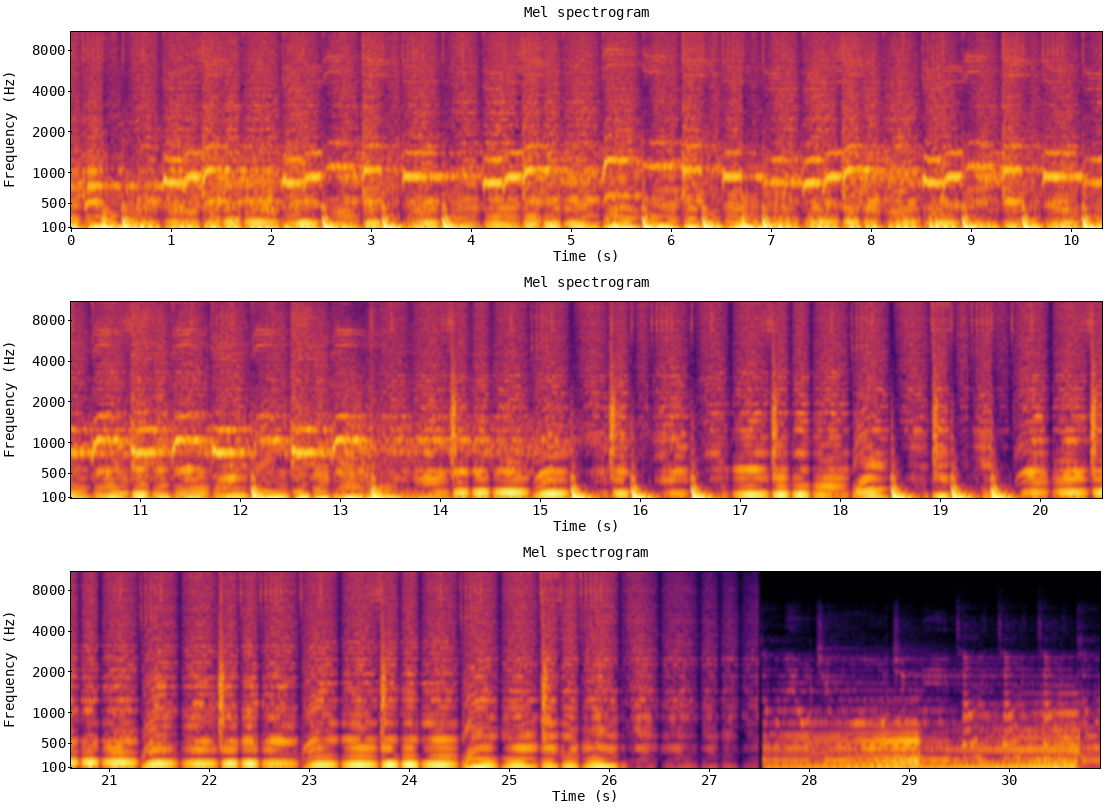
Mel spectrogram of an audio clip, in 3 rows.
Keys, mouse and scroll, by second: 1.6-3.3 alt+drag, 4.9 alt+right click, 5.5 alt+click, 10.7 ctrl+alt+t, 12.0-14.9 alt+drag, 15.6-17.8 alt+drag, 26.6 Return, 28.1-30.2 shift+drag.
